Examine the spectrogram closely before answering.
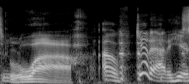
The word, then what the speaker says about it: Loire: It's not LWA. Oh, It's Loire.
